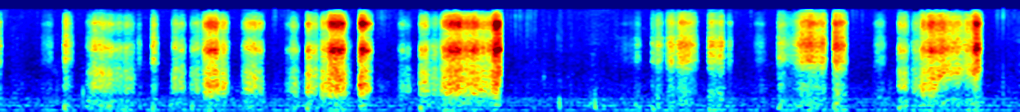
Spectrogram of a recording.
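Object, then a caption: Graphite pencil on a lined paper notebook page. A wooden graphite pencil writes Korean letters on a flat, solid lined paper notebook page. Short, bright scratching strokes come in irregular bursts separated by brief pauses, with a dry, quiet sound and no ring.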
